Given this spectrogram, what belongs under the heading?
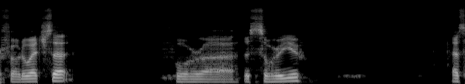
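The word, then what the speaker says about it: Sōryū: It's a very detailed carrier photo etch set for the Soryu. That's how you pronounce it, right, Dennis?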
